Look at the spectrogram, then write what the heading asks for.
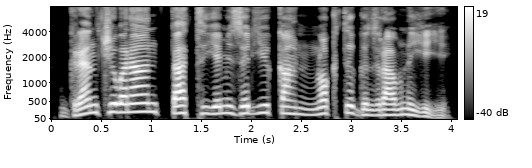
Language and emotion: Kashmiri, neutral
